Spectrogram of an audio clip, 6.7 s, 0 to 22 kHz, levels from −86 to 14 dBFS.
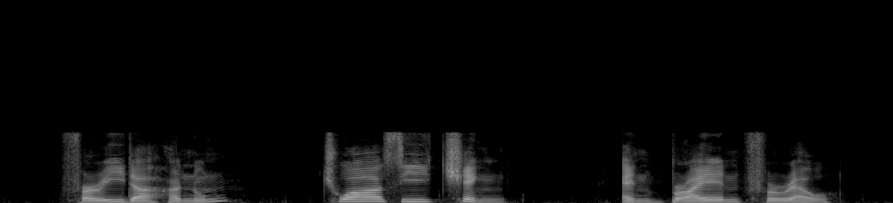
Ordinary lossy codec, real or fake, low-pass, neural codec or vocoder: none; fake; none; codec, 16 kHz, 4.8 kbps, FACodec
